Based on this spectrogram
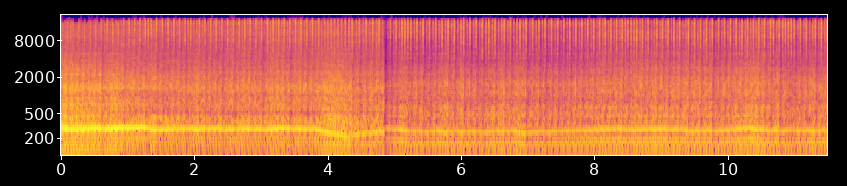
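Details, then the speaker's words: Mid-2000s MTD Yard Machines single-cylinder push mower after tightening a loose blade. Speed sags and hunts before settling; the carburetor was loosened off the intake pipe, letting air in, and the diaphragm needs reseating or replacing. "I also notice due to that blade being loose it's loosened to the carburetor up here you can see the carburetor is not sitting fully on to the the intake pipe there"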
